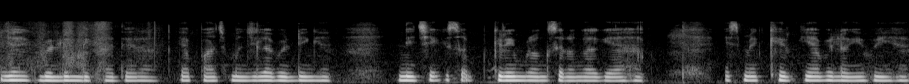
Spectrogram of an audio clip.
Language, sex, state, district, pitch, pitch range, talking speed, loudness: Hindi, female, Chhattisgarh, Korba, 180 Hz, 175-185 Hz, 170 wpm, -18 LUFS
